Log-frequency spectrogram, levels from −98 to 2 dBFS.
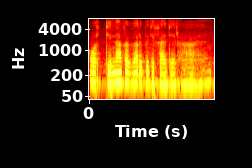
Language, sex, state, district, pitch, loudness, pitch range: Hindi, male, Arunachal Pradesh, Papum Pare, 115 Hz, -19 LUFS, 110-120 Hz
